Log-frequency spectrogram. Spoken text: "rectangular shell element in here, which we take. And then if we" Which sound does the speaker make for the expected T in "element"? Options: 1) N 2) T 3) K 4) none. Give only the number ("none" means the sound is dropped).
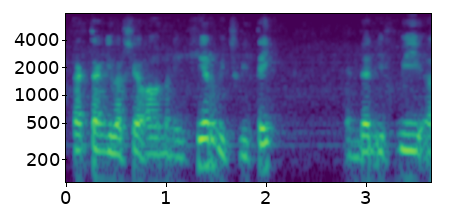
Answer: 4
